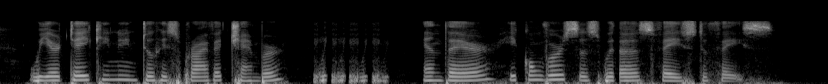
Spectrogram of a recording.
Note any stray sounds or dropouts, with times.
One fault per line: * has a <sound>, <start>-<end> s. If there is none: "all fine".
* has a laugh, 3.1-3.9 s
